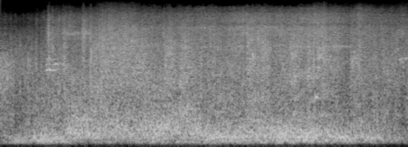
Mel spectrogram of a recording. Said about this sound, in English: We must have a train crash clip somewhere.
